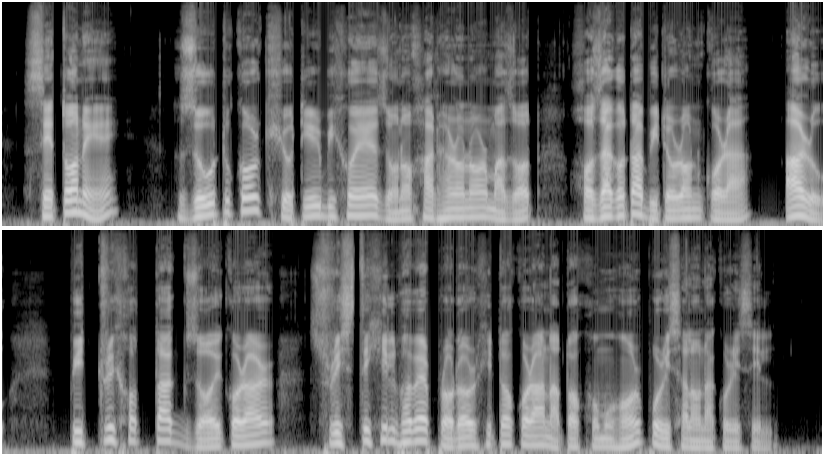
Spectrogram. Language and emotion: Assamese, neutral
